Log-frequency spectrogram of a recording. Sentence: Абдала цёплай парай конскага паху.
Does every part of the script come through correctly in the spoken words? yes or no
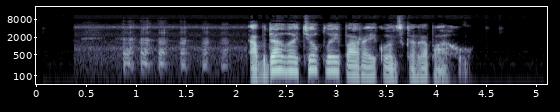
yes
